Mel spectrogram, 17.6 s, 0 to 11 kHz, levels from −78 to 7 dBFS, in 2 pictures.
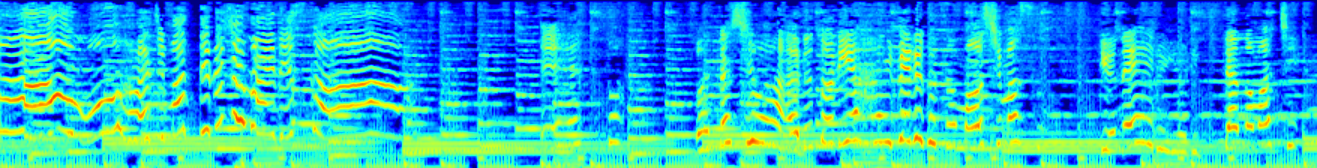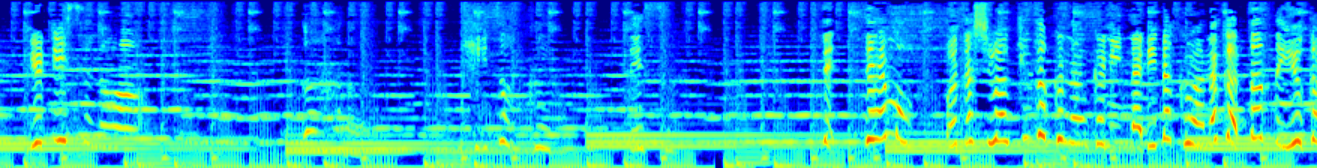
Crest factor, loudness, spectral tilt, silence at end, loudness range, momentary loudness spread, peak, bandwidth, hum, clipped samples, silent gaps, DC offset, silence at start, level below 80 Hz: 16 dB; -17 LUFS; -2 dB/octave; 0 s; 11 LU; 15 LU; -2 dBFS; 11 kHz; none; under 0.1%; none; 1%; 0 s; -36 dBFS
